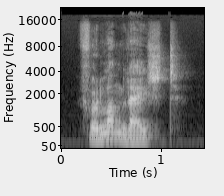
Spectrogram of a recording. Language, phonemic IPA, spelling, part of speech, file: Dutch, /vərˈlɑŋlɛist/, verlanglijst, noun, Nl-verlanglijst.ogg
- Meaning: wishlist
